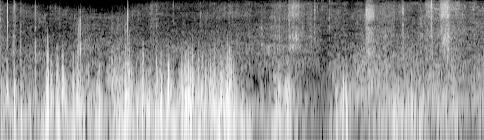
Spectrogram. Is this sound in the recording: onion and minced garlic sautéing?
no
